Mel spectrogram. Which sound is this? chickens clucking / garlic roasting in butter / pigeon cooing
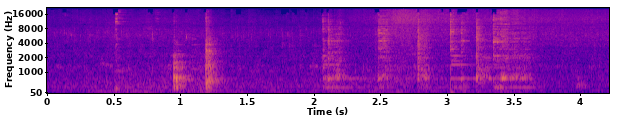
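garlic roasting in butter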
